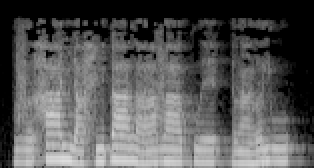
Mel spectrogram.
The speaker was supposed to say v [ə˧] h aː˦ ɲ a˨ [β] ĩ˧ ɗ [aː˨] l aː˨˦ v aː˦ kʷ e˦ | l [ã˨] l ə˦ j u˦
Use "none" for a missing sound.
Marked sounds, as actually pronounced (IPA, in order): ə˨˦, h, aː˦, ã˨

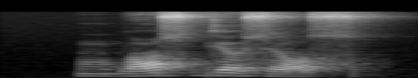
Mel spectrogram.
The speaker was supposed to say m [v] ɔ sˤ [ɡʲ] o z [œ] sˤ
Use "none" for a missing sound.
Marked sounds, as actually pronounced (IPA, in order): b, ɡʲ, œ

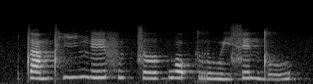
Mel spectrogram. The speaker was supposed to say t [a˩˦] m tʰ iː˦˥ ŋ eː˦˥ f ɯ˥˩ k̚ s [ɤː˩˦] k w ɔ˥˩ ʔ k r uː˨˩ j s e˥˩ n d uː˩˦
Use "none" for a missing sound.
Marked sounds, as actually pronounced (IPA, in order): a˩˦, ɤː˧

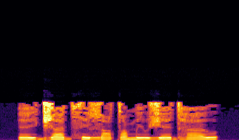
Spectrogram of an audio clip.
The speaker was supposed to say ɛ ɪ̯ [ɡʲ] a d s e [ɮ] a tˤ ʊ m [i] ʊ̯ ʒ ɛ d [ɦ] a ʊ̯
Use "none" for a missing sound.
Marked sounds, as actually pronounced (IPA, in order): d͡ʒ, ɮ, e, ɦ

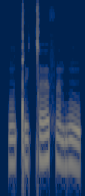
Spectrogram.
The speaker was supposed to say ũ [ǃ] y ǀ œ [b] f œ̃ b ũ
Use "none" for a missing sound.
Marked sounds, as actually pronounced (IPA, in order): ǃ, none

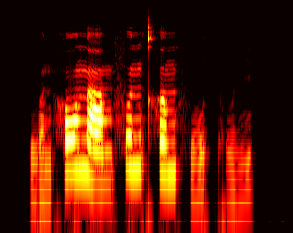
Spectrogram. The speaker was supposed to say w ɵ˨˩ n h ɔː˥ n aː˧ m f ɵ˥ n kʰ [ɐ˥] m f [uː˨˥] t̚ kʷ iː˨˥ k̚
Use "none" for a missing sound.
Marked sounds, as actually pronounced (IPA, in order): ɐ˥, uː˨˥

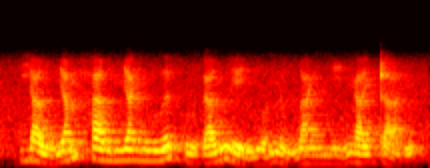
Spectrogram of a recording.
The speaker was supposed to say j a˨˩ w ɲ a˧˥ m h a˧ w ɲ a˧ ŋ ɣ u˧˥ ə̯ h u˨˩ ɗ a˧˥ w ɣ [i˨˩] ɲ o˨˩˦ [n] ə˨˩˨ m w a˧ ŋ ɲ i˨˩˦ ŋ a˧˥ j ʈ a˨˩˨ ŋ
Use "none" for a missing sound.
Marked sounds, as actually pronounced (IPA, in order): e˨˩, n

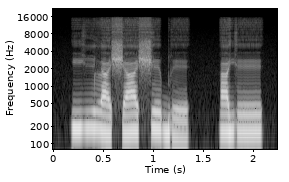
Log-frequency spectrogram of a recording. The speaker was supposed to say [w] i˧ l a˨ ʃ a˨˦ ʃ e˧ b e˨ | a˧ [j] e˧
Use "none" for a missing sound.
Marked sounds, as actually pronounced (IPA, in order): j, j

